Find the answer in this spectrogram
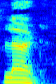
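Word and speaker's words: flood: अब यहाँ पर देखिए एफ L double O डी, फ्लड में डबल ओ का उच्चारण किस तरह से हो रहा है, तो आ हो रहा है, फ्लड, है ना।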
